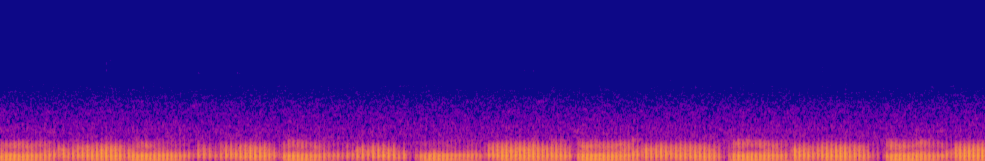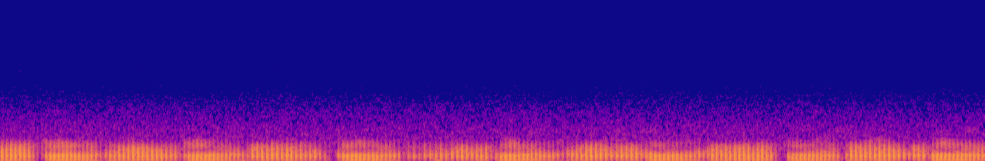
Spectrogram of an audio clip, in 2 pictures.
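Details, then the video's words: Continuous low purr from a cat, rhythmic rumbling phrases of roughly one second following each other evenly over twenty seconds, with tiny breaks between breaths. "Sounds of Cat's Purring"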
